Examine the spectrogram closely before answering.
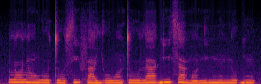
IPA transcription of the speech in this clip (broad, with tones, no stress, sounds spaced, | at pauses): l ɔ˦ l ɔ̃˧ w o˧ t o˨ s i˧ f a˨ j o˨ w ɔ̃˨˦ t o˧ l a˦ ɡ ĩ˦ s a˦˨ m ɔ̃˨ n i˧ m ũ˧ n o˦ ɡ ũ˦˨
